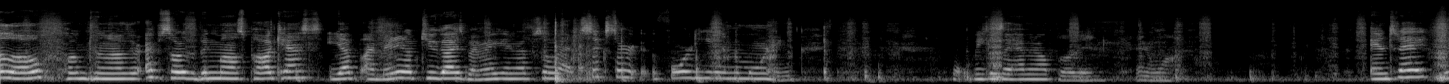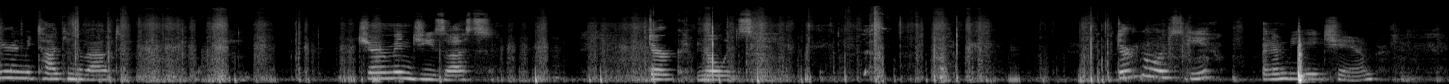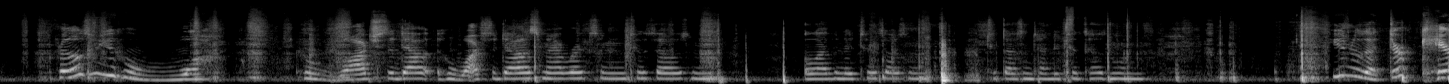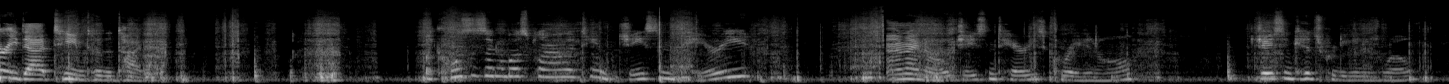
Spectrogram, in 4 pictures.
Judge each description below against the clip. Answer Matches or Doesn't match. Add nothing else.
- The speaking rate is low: Matches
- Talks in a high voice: Matches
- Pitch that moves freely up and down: Doesn't match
